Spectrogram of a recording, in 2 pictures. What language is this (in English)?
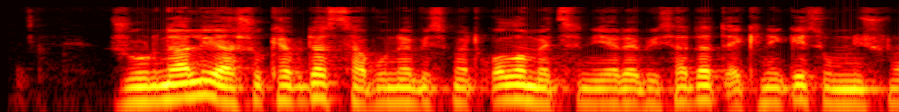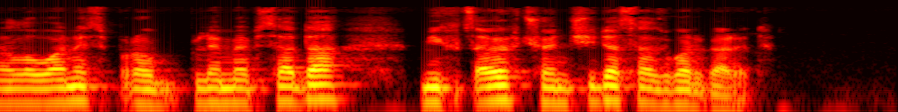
Georgian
